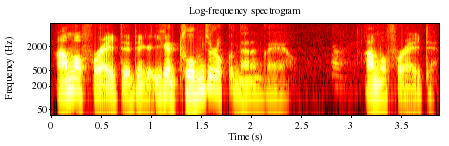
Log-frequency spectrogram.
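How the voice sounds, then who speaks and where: A man lecturing in a small classroom, his voice gravelly and husky. His pitch moves in a lively way as he slowly repeats English words aloud so students can hear each sound. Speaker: English teacher.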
